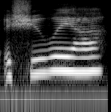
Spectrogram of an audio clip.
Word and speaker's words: Ushuaia: This penitentiary, Ushua, I don't know how to pronounce it, Ushuaia, U-S-H-U-A-I-A Penitentiary, would become known as one of the harshest prisons in the world.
